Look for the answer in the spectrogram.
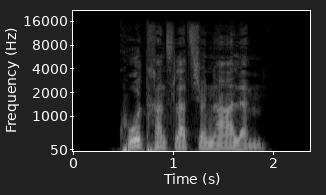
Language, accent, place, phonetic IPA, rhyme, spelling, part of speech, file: German, Germany, Berlin, [kotʁanslat͡si̯oˈnaːləm], -aːləm, kotranslationalem, adjective, De-kotranslationalem.ogg
- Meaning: strong dative masculine/neuter singular of kotranslational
